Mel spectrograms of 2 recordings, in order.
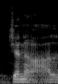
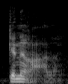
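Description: First: It is pronounced the English way. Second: It is pronounced the German way. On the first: The speaker calls it wrong. "you wouldn't say General if you were German" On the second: The speaker calls it right. "You would say General"

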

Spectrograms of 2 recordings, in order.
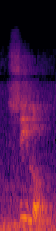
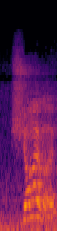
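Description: First: The word begins with an s sound. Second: The word begins with a sh sound.

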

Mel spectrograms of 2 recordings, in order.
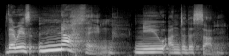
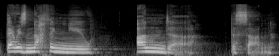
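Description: First: The stress falls on the word nothing. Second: The stress falls on the word under.

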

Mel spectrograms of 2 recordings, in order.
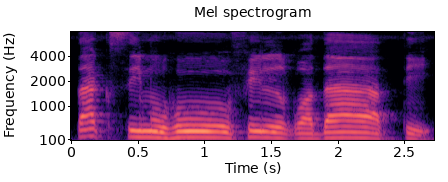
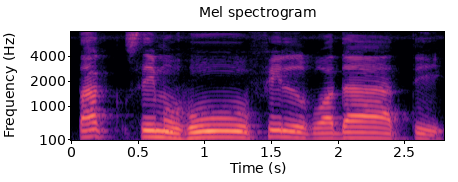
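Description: Both takes have the same delivery.

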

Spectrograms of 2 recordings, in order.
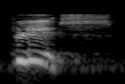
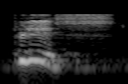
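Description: First: The word ends with an s sound. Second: The word ends with an s sound.

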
